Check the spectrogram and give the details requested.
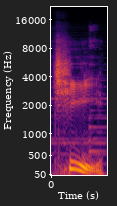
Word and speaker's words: Qi: I okay so yeah the reason why Mr Chi is pronounced Mr Chi and not Mr key or Mr Qi is because Mr Chi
